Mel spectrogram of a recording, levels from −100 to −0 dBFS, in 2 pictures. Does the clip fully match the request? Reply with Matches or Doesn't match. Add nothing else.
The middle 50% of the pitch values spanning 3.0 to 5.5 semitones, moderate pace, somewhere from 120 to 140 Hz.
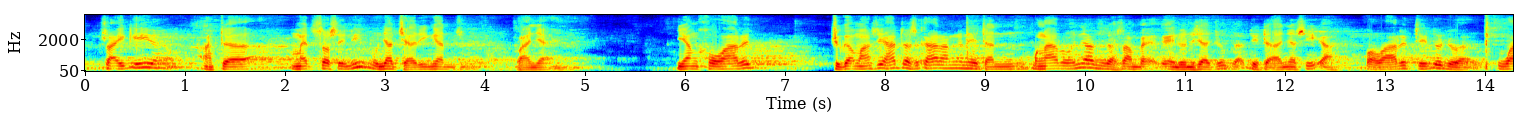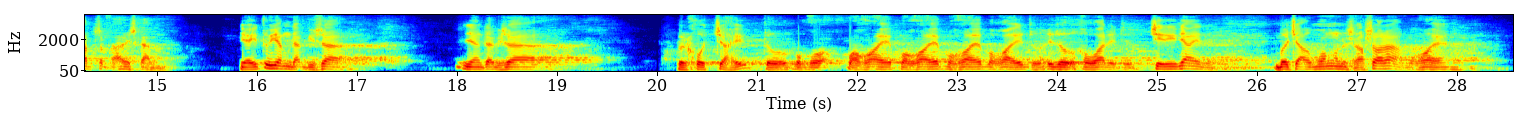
Matches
